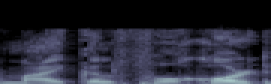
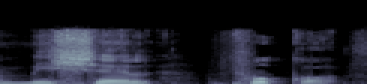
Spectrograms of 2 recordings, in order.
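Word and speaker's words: Michel Foucault: अब थर्ड जो मिशेल फुको हैं, मेरे प्रोनाउंसिएशन पे देखिए मैंने इनको कई बार माइकल फोकॉल्ट भी बोला है, जो कि बहुत ही रॉन्ग है। इनका सही प्रोनाउंसिएशन है मिशेल फुको।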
